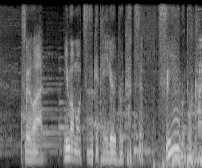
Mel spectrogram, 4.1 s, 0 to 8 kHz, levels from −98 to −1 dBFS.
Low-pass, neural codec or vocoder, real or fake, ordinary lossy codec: 7.2 kHz; codec, 24 kHz, 0.9 kbps, WavTokenizer, medium music audio release; fake; none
